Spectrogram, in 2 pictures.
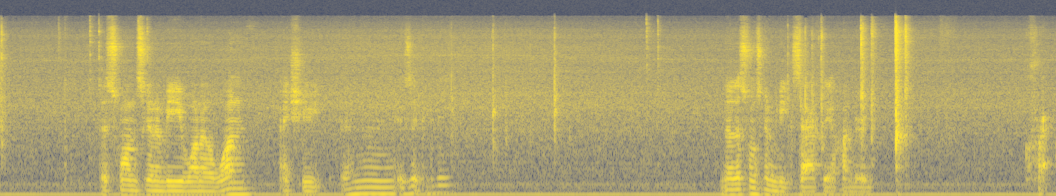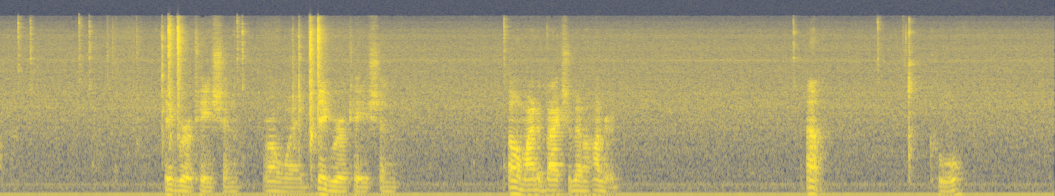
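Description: A man speaks calmly nearby, in short bursts with pauses.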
